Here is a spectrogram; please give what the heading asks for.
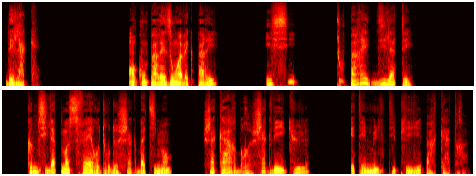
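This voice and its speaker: A man reading a children's novel aloud as first-person narrator, in a measured, expressive storytelling manner. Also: lowish voice, husky, no echo, clean studio sound. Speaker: audiobook narrator.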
